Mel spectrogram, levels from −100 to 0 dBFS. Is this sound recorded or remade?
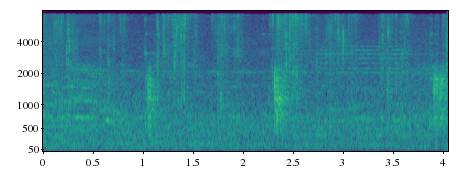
recorded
